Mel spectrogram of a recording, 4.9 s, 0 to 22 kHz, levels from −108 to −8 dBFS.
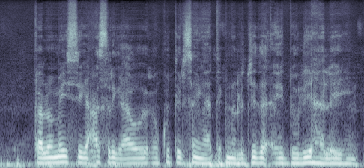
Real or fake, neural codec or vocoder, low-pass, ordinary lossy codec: fake; codec, 44.1 kHz, 7.8 kbps, Pupu-Codec; none; none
